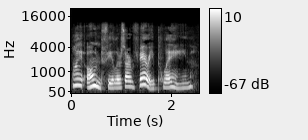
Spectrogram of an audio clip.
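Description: A woman's voice: medium pitch, animated, slow pace, warm tone. A woman voicing a young, eager little female bee with a shy, enthusiastic manner.

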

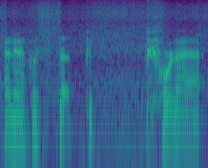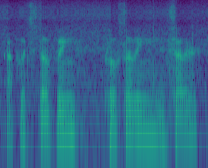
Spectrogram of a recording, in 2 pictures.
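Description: A man giving a casual DIY tutorial in halting, repetitive, simple phrases, recorded indoors on a handheld camera's built-in mic. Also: medium pitch. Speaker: amateur maker demonstrating a homemade gadget. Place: carpeted room indoors. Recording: dull lo-fi camera audio, steady noise.

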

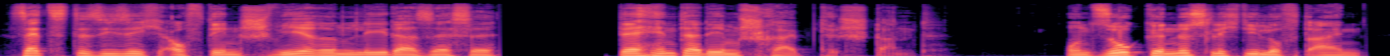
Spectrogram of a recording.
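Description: A man narrating a scripted audiobook story in an expressive, measured way. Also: mid-range voice, dry recording, clean studio sound.

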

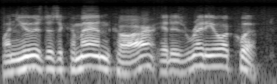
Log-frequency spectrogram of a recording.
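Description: An American man reading a formal 1930s scripted narration for a training film in a measured, matter-of-fact, instructional manner. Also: medium pitch. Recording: dull, lo-fi 1930s film soundtrack.

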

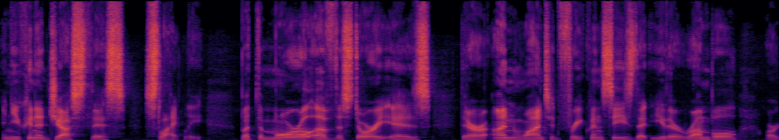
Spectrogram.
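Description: A man in his thirties teaching audio editing in a relaxed, explanatory way, recorded on a studio microphone in a small home studio. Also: mid-range voice, clean tone. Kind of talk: screen-recorded tutorial. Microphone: studio mic in frame, wearing headphones.

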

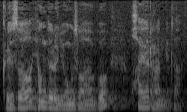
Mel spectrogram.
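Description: A man's voice: medium pitch, a little fast, mellow. Older male pastor preaching in a reverberant hall. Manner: explanatory storytelling with rhetorical questions to the congregation. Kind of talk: sermon. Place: church hall, indoors at a pulpit. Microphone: podium microphone. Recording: long hall reverb, church sound system.

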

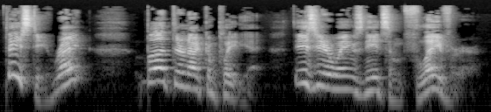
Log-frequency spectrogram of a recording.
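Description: Breezy human interrogator played by a male narrator, pitched up and swinging, folksy sci-fi storybook good guy. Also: unhurried, full character voice. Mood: folksy, enthusiastic. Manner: folksy, calm, drawling colloquial phrases.

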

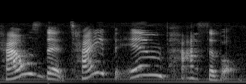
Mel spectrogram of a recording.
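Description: Indignant storybook farmer acted by a woman, emphatic, incredulous, bright swooping delivery, faint noise, dull recording. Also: high voice, big pitch swings, slow pace, pitched above the performer's own voice, exaggerated voice. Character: exasperated, indignant male farmer in picture book.

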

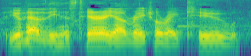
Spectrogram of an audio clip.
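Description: A man's voice: mid-range voice, animated, moderate pace, fairly bright tone, soft background music, poor audio. Young man teasing while filming in kitchen. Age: young adult. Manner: teasing, wisecracking. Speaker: vlogger filming. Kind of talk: casual joking banter. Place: home kitchen, indoors. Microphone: handheld camera mic.

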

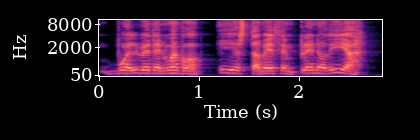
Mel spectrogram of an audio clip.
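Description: Guy doing a terrified villager in a horror audiobook, high broken voice, crying out breathlessly. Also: measured pace, dark tone. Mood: panicked. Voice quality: broken, gasping voice. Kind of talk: audiobook character acting.

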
